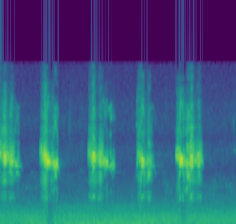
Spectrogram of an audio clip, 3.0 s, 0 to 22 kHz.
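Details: Nestling sparrows calling for food inside a bird house; five evenly spaced, harsh high-pitched buzzes about every 0.6 seconds, each brief and sharp, with little else audible.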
